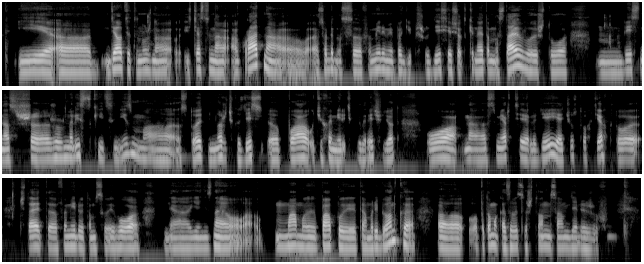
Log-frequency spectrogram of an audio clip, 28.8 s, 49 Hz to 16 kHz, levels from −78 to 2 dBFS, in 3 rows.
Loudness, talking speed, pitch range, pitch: -25 LUFS, 115 wpm, 135-150 Hz, 140 Hz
